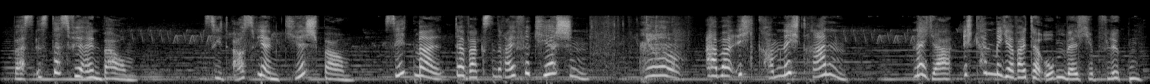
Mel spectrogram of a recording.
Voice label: Hörspiel, Frauen; Wunderweltenbaum; Connie

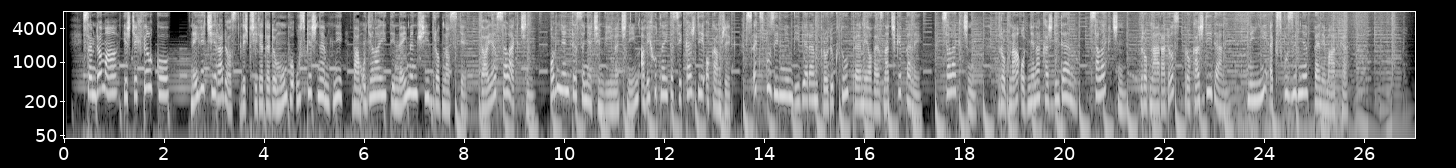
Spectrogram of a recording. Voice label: Werbung mit Musik; Penny

